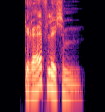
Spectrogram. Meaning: strong dative masculine/neuter singular of gräflich
- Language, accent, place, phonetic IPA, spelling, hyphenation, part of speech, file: German, Germany, Berlin, [ˈɡʁɛːflɪçm̩], gräflichem, gräf‧li‧chem, adjective, De-gräflichem.ogg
